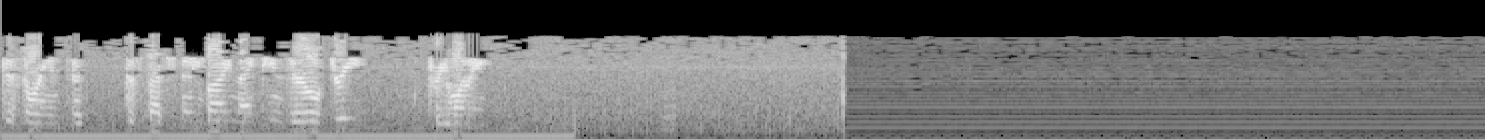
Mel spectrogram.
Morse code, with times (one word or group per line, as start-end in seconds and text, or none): none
